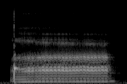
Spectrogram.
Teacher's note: lo que estamos haciendo es hacer vibrar nuestra úvula en la parte trasera de nuestra lengua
